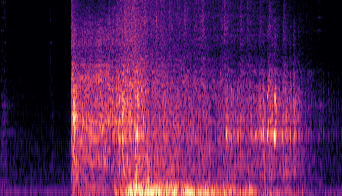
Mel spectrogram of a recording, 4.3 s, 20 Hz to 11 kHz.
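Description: A 1970s Ford Torino's engine being started: the starter turns it over about a second in and it catches and runs. Its sound dies away again near the end.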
